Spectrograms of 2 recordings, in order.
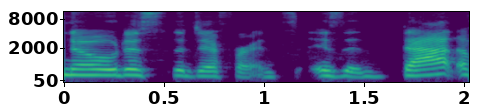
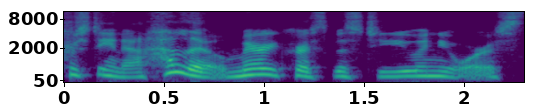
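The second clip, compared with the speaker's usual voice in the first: usual speaking voice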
